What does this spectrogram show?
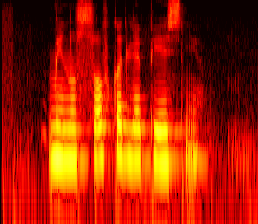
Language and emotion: Russian, neutral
